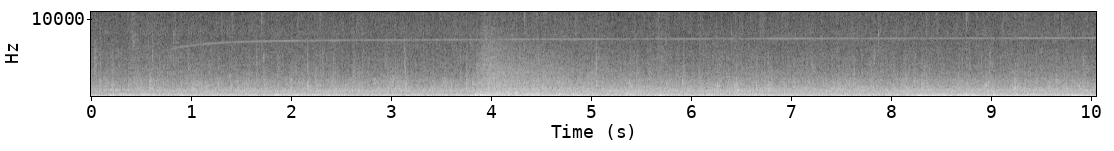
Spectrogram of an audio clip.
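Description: Windscreen wipers swish across glass.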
